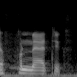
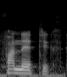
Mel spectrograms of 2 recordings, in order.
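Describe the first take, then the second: First: "ফোনেটিক্স" as fne-tiks, no vowel after f; native elided pronunciation. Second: "ফোনেটিক্স" as fa-ne-tiks, vowel kept; taught full form. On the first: Teacher showing students how a native says it, "ফোনেটিক্স" elided to fnetiks. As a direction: run f straight into n in "ফোনেটিক্স". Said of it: "আপনারা যখন শুনবেন একটা native". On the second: Student quoting what teacher taught, "ফোনেটিক্স" with full fa. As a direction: open the first syllable of "ফোনেটিক্স" to fa. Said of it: "আপনি তো শিখিয়েছিলেন এখানে ফা". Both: Retold or imitated.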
